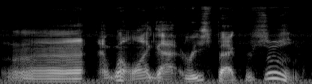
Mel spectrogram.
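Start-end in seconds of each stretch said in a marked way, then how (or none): none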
